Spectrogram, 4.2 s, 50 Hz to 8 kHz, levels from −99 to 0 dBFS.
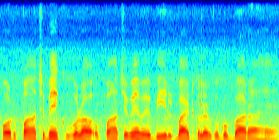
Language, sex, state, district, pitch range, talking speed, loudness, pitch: Hindi, male, Madhya Pradesh, Katni, 125-135 Hz, 170 wpm, -17 LUFS, 125 Hz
